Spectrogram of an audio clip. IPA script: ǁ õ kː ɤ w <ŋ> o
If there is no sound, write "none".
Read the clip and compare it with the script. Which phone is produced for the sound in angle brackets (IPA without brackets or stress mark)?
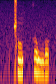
ŋ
